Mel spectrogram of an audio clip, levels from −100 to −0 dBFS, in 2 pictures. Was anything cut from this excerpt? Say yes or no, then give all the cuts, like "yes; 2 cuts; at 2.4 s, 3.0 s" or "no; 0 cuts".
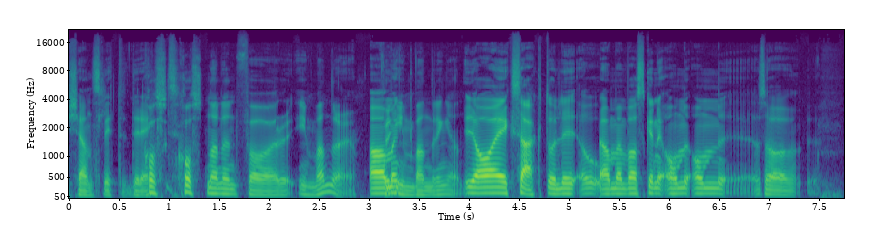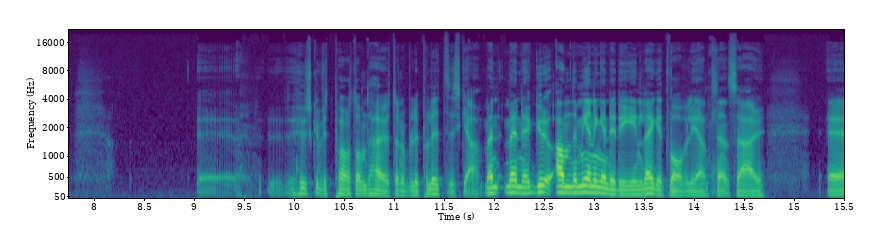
yes; 1 cut; at 5.3 s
